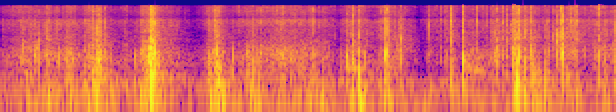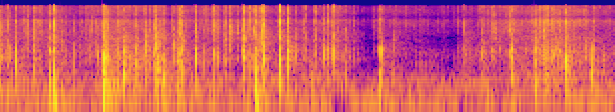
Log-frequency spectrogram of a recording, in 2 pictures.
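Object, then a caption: Thin sticky plastic bubble film. Fingers squeeze and crinkle an empty, palm-sized Bloonies bubble of hollow, clear, sticky plastic film, pulling its tacky surfaces apart. Dense, bright crinkling is broken by quick, sharp crackles and peeling snaps that stop almost instantly, with little low end.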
